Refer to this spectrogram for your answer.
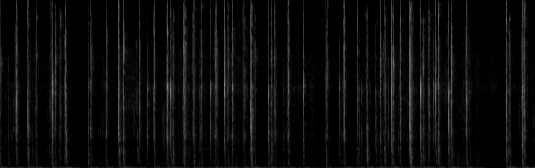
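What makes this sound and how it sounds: Long fingernails rapidly tap the keys of a full-size, hollow-bodied plastic computer keyboard with color-changing backlit keys. The result is a steady stream of short, bright, clicky taps with almost no ring, over a constant low hum.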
